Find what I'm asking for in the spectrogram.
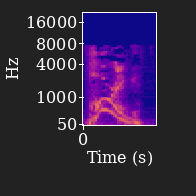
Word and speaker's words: Padraig: Porig Smith is how we pronounce his name right here on Altitude 950.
